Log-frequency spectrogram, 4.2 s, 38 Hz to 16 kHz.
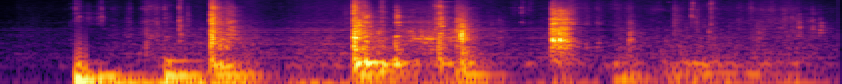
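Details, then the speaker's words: VCR tape mechanism cycling with the cover removed, before lubrication with WD-40: irregular clunks and light rattling about three or four a second, something loose; cause unclear. "ah 444 the capella Express it was one of these mechanisms here you might even be able to hear the little noise of something rattling"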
